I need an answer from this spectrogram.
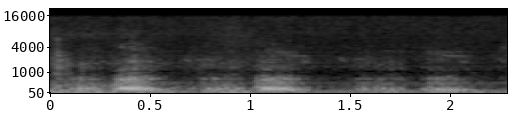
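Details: A male leopard on a savanna safari gives its rasping sawing call, deep grunting strokes about every three-quarters of a second. He shows little interest in nearby impalas, and monkeys have been alarm-calling.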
